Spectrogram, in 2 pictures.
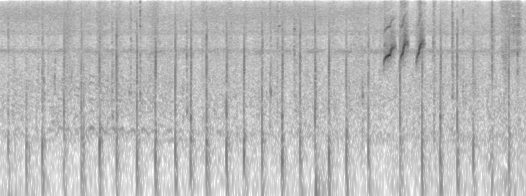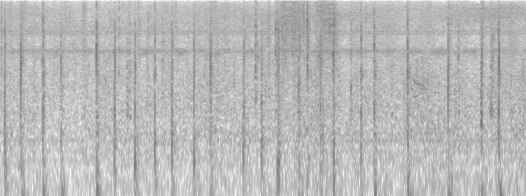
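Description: Boots thud quickly and steadily on wooden planks.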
